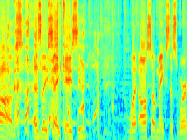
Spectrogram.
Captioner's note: laughing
